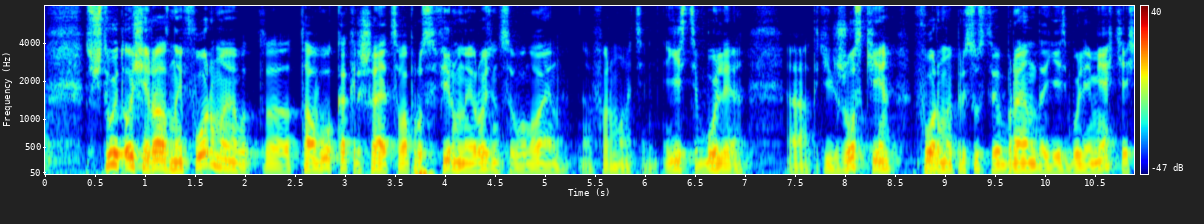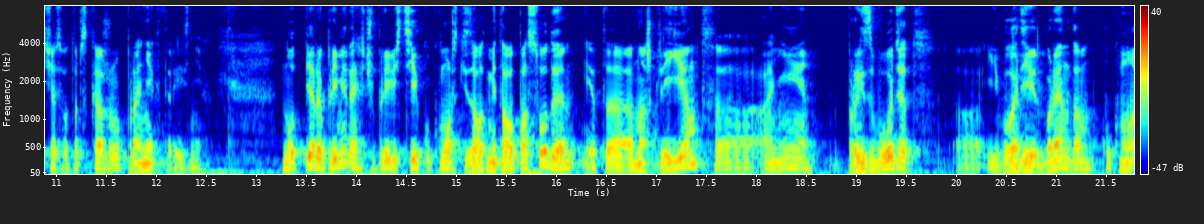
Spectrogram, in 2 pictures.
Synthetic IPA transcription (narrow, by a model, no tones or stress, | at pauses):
sʊ̥ɕːst̪vujʊt̪ot͡ɕɪnʲraznɨjəfo̞rmɨvo̞t̪ət̪ːɐvo̞kakɾʲɪʂajʊt̪səvɐpɾo̞sɨ̥fʲirmnəjro̞zʲnʲɪt̪sɨvonlˠajnfɐrmatʲɪ̰jesʲtʲbo̞lʲɪjə | ə̰t̪ɐ̥kʲijəʐo̞skʲɪjə | fo̞rmɨpɾʲɪsut̪st̪vʲɪjəbɾɛnd̪əjesʲt̚ʲbo̞lʲɪjəmʲæxʲkʲɪjsʲɪ̥t͡ɕasvo̞t̪rəskɐʐupɾɐnʲe̞kə̥t̪əɾɨ̰əɪzʲnʲix | nʊvot̪̚pʲe̞ɾvɨɪpɾʲɪmʲe̞rjaxɐt͡ɕupɾʲɪvʲɪsʲtʲikʊkmo̞rskʲɪjzɐvo̞t̪mʲɪt̪alˠəpɐso̞d̪ɨɛt̪ənaʂklʲɪje̞nt̪ɐ̰nʲi | pɾəɪzvo̞dʲət̪ | ivlˠɐdʲejʊt̪̚bɾɛnd̪əmkʊkm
